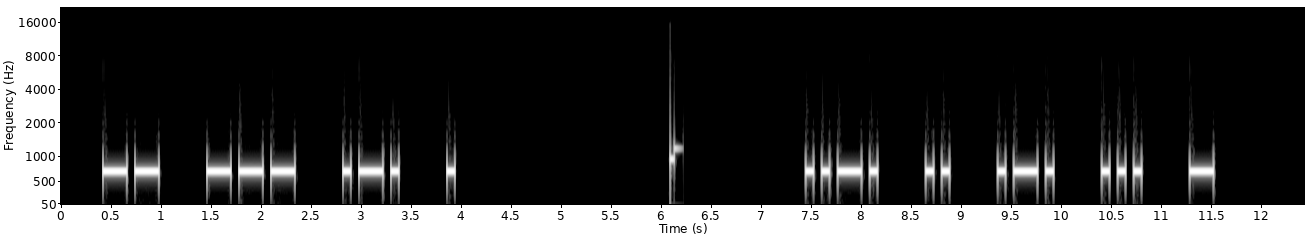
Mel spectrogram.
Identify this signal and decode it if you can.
Morse code, heard as a keyed tone, about 15 wpm, spaced as for 11 wpm, 700 Hz. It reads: MORE FIRST
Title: 2x Character Spacing - Top 200 Words - 15wpm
